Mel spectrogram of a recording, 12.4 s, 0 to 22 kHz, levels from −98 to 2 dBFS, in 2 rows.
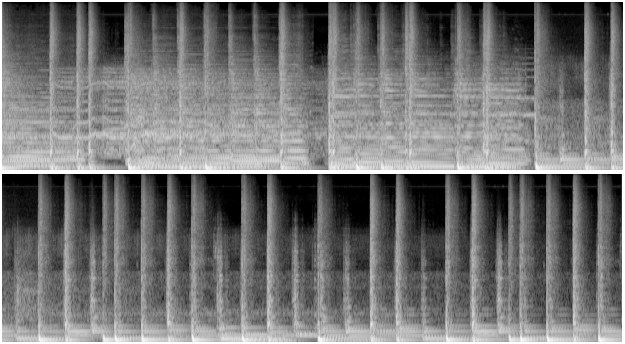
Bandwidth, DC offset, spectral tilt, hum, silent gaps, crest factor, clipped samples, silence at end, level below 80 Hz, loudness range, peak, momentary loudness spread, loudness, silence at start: over 20 kHz; under 0.1%; -5.5 dB/octave; none; none; 12 dB; 0.2%; 0 s; -16 dBFS; 2 LU; 0 dBFS; 5 LU; -14 LUFS; 0 s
